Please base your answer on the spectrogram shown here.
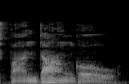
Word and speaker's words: Fandango: championship chris jericho versus fandango i think it's pronounced that you have to let the a's breathe apparently chris jericho and dolph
